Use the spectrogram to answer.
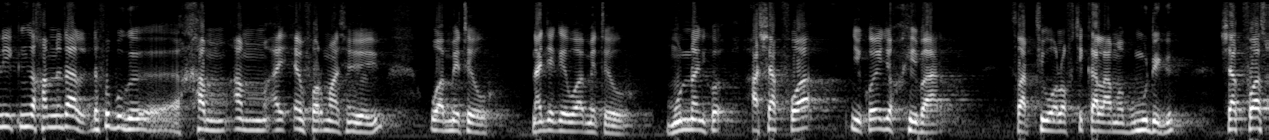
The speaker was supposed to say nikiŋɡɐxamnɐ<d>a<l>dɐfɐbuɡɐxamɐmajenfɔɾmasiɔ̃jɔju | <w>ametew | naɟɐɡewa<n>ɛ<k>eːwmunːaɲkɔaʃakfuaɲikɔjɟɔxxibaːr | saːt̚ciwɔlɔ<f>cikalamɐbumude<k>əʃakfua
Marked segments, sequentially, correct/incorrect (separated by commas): correct, correct, correct, incorrect, incorrect, correct, incorrect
